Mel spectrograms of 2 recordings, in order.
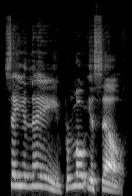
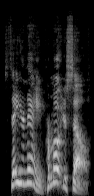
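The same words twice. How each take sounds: First: Slow, drawn-out bad New York accent; amateur imitation of a New York accent. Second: Said in the usual way. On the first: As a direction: do a hammy New Yorker, words stretched out. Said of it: "he would say it in his New York accent". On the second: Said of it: "although he would say it in his New York accent".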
